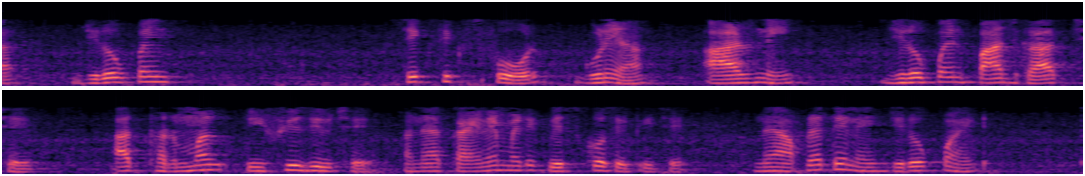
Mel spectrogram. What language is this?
Gujarati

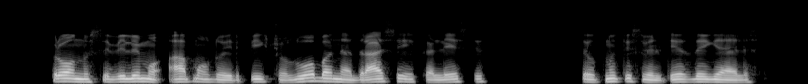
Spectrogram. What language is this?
Lithuanian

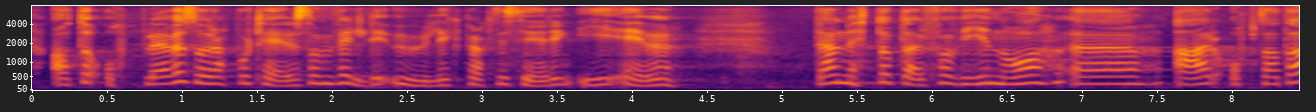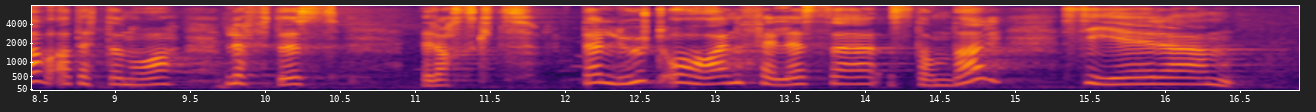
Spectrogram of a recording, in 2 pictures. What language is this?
Norwegian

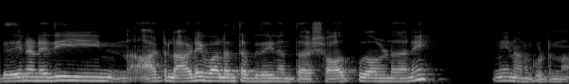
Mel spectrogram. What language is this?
Telugu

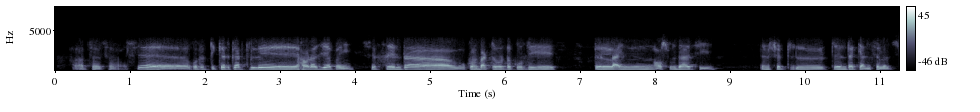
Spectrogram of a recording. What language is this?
Odia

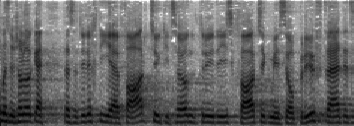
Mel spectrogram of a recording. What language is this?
Swiss German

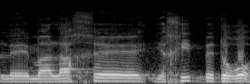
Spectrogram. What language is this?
Hebrew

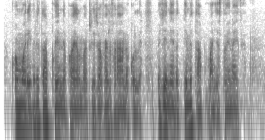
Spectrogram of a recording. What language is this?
Kalenjin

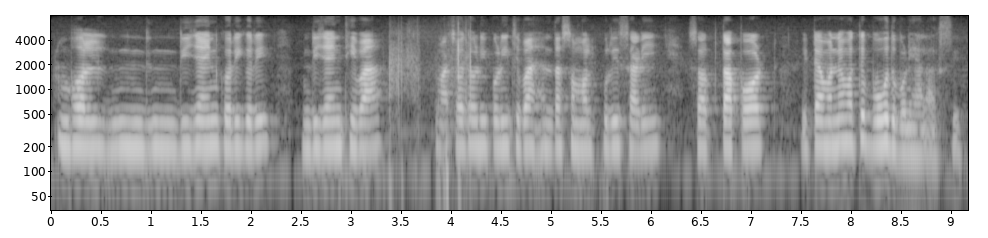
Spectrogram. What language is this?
Odia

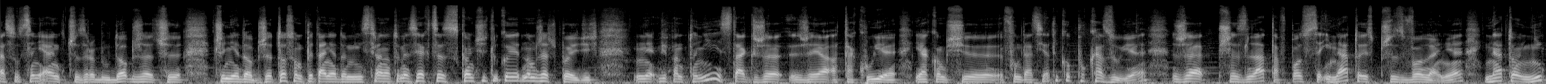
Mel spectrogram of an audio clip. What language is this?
Polish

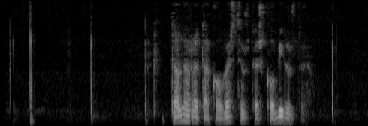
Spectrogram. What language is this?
Basque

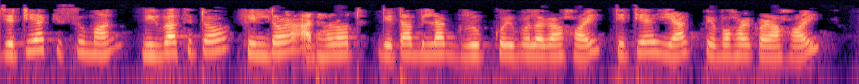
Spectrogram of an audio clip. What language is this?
Assamese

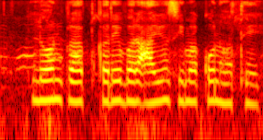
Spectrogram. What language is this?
Chhattisgarhi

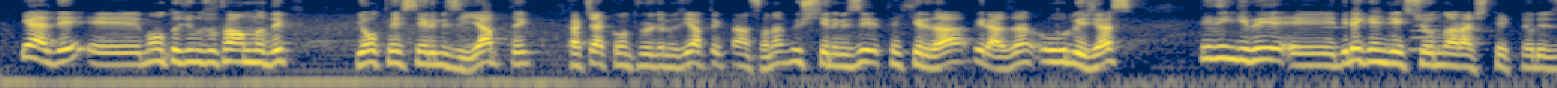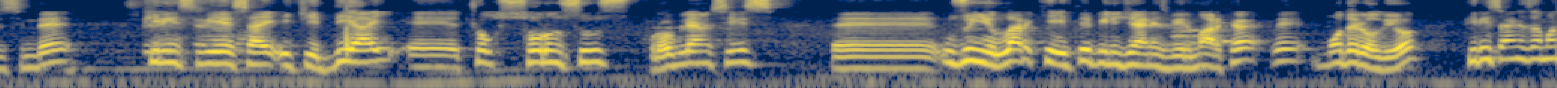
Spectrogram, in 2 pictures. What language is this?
Turkish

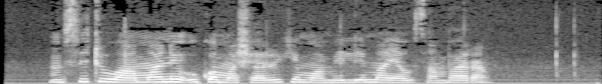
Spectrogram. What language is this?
Swahili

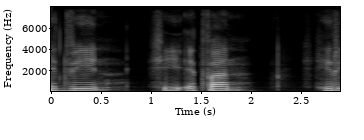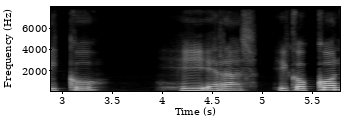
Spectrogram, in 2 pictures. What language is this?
Manggarai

